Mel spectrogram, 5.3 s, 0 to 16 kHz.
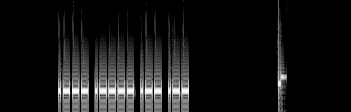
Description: Morse code, heard as a keyed tone, about 36 wpm, 700 Hz. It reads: J1WW
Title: Four Challenging Letter-Number Combinations 35wpm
